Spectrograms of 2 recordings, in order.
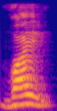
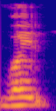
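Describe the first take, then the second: First: "వైల్" with a clear V onset; V sound. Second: "వైల్" as while, lips rounded; "వైల్" with lips pushed forward; W sound. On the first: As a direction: start "వైల్" with V. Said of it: "వి sound ఎలా వస్తుంది?". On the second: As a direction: start "వైల్" with W. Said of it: "mouth shape changes". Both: Shown as a demonstration.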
